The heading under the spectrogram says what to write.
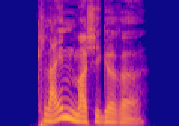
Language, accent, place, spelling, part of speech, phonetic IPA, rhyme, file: German, Germany, Berlin, kleinmaschigere, adjective, [ˈklaɪ̯nˌmaʃɪɡəʁə], -aɪ̯nmaʃɪɡəʁə, De-kleinmaschigere.ogg
- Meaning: inflection of kleinmaschig: 1. strong/mixed nominative/accusative feminine singular comparative degree 2. strong nominative/accusative plural comparative degree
